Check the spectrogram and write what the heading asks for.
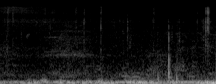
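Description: Chili plants rustling as pickers work through them, with a few faint light snaps of chilies being broken off, over a steady low rumble.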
